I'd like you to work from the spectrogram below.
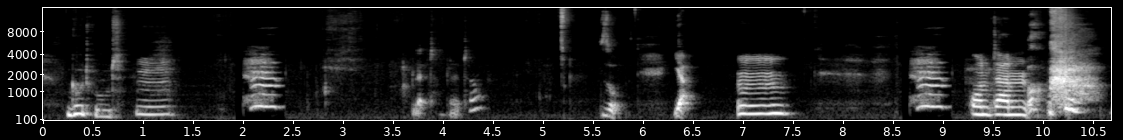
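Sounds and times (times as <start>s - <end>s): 
speech: 0.2s - 1.4s, 3.7s - 4.5s, 5.6s - 7.6s, 8.7s - 10.5s
person sneezing: 9.9s - 10.6s.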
